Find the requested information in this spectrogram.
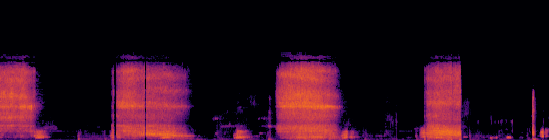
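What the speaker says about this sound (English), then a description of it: "They did incredible volumes of training of deep breathing exercises" Forceful deep breathing exercise, alternating long and short breaths through the mouth, with four loud rushing hisses in a slow rhythm, close to the ear, and faint quieter breaths and clicks between them.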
